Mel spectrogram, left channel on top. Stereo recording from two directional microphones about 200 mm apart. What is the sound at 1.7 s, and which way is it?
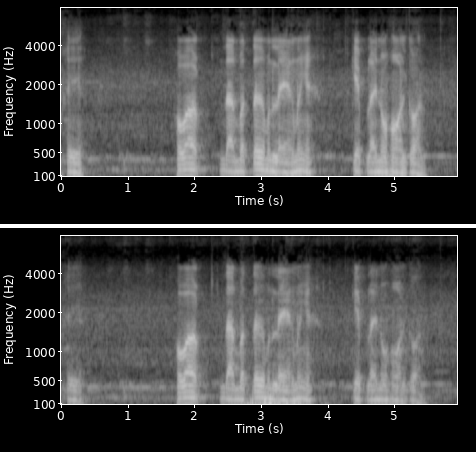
Speech, 5° left (ahead or behind).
